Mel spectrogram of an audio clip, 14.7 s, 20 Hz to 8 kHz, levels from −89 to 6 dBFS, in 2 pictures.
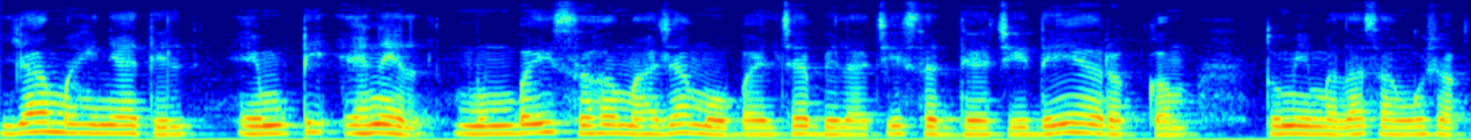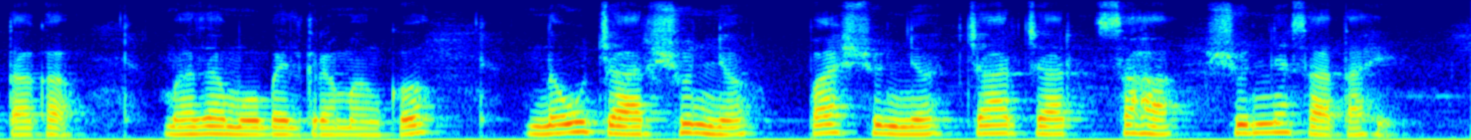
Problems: constant background noise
